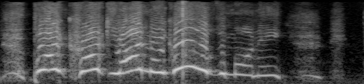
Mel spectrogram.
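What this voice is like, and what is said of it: Old British woman character voice. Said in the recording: “Similar to your Adele accent ... you just want me to talk in my old woman voice, but as a British woman”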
